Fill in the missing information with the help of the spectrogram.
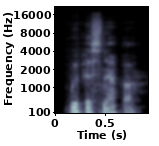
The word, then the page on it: whippersnapper: Australian English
